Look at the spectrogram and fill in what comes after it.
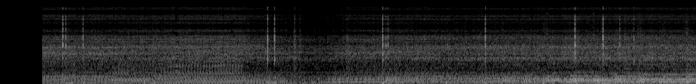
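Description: Adventure motorcycle engine running steadily while riding a dirt road, with wind and road noise on the bike-mounted microphone and sharp clicks now and then. The sound cuts in about half a second in, after silence.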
